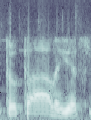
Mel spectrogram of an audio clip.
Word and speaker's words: Papali'i: Like Papali'i. It used to be Papali. It's now Papali'i.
